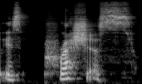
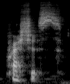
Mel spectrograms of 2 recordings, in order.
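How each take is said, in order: First: Is precious said very slowly, rising; precious drawn out for a spelling test; slow dictation. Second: Precious whispered with no voice; Precious repeated softly in a whisper; whispered word. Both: Shown as a demonstration. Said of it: "the word is number twenty-two".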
